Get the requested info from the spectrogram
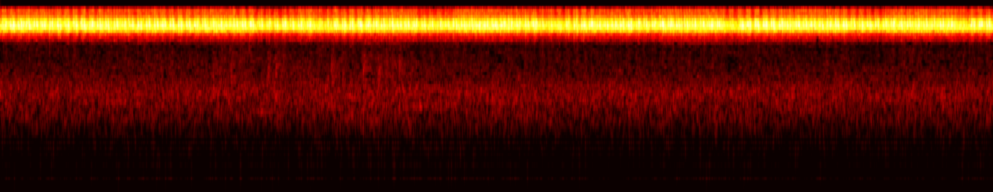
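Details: Chirping crickets make a constant piercing high-pitched buzz of fast pulses that stays level and uninterrupted for the whole stretch, with no other animals or background noise.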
